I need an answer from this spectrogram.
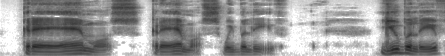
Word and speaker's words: creemos: So again, stress right here. Creemos, creemos.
